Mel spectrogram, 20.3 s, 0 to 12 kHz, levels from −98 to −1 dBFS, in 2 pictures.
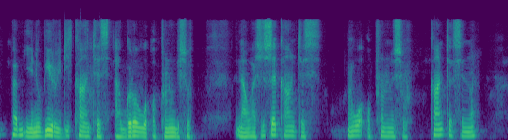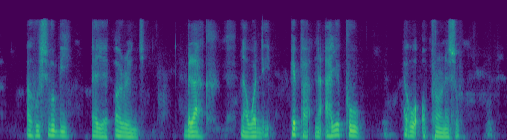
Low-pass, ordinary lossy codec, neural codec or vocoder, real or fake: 7.2 kHz; AAC, 32 kbps; codec, 16 kHz, 0.8 kbps, ZipCodec; fake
